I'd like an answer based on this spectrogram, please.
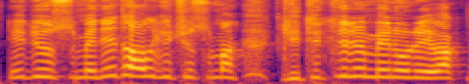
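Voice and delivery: ordinary talk

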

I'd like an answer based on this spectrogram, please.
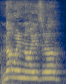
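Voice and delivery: high, loud no, we're not Israel; emphatic rebuttal. Real, not acted. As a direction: slam the correction home. Preacher rejects replacement theology.

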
